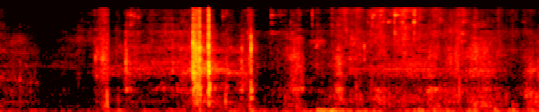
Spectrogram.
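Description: Dog scratching and shuffling on dry grass and dirt while digging, with a few short scratchy sounds about one and a half seconds in, then a faint low rumble.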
